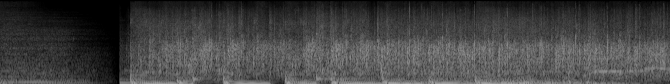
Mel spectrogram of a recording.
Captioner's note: upbeat music; audience clapping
